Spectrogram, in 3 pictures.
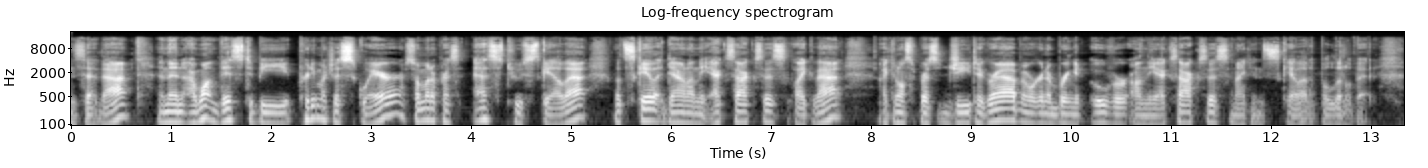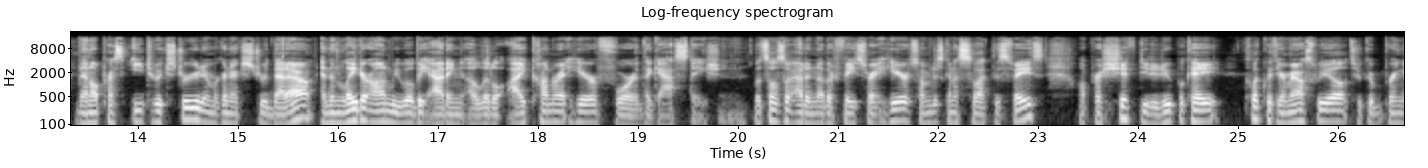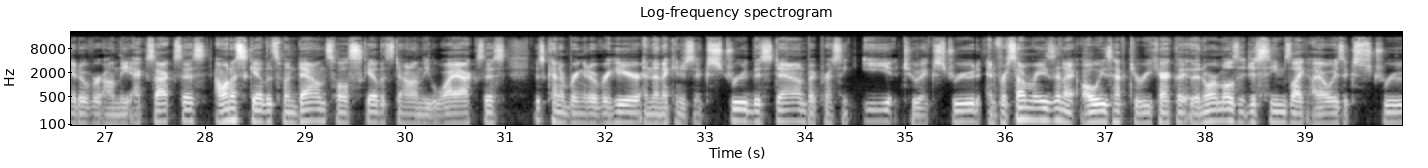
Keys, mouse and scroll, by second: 12.6 middle click, 13.0-13.6 scroll up 2, 13.6 e, 15.5-17.9 shift+middle drag, 17.9 scroll up 1, 18.0-18.4 scroll down 1, 18.4 middle click, 18.8-19.3 scroll down 2, 19.3 middle click, 19.5 Tab, 19.8 shift+middle click, 20.1-21.2 scroll up 2, 21.7 right click, 23.4 shift+d, 27.3 middle click, 27.6-28.0 scroll up 1, 28.0 s, 30.6 middle click, 31.1 g, 35.0 shift+scroll up 3, 35.1 shift+middle click, 35.6 middle click, 35.7 scroll up 1, 35.8-37.2 middle drag, 37.2 scroll up 1, 37.2 middle click, 38.0-38.3 scroll down 1, 38.3 right click, 38.5 shift+d, 39.3 e.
